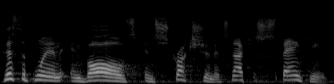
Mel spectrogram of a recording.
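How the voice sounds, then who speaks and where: A middle-aged man with a booming voice, preaching a conversational sermon to his congregation. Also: a little slow. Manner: lively, conversational preaching with call-and-response. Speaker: pastor.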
